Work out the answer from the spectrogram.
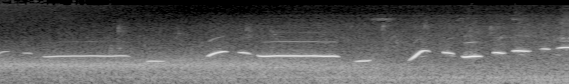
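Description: A person whistles a military march tune alone. Long held notes come first, followed by quicker phrases of short clear notes, several of which slide upward.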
